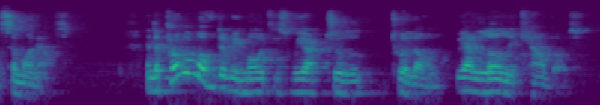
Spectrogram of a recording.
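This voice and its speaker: A man's voice: medium pitch, mellow, reverberant. A man whose first language is Portuguese, giving an emphatic presentation to an audience, counting off key ideas and repeating words as he goes. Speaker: speaker giving a talk.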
